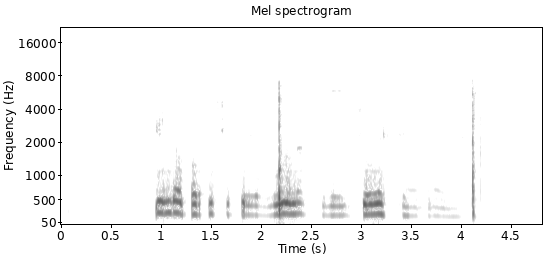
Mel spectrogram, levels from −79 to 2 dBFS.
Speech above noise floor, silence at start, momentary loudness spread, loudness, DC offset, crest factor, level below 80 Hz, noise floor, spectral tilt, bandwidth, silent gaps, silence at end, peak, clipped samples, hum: 44 dB; 0.95 s; 18 LU; -40 LUFS; under 0.1%; 28 dB; -88 dBFS; -84 dBFS; -6 dB/octave; 7.6 kHz; none; 0.7 s; -14 dBFS; under 0.1%; none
